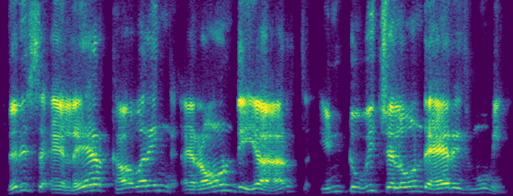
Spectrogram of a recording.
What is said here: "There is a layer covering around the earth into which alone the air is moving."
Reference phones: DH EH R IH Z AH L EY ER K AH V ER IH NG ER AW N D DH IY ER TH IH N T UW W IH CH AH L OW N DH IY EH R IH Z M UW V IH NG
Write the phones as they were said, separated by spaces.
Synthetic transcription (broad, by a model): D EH R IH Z AH L EY ER K AH V ER IH NG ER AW N D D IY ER T IH N T UW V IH CH AH L OW N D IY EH R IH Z M UW V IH NG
